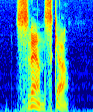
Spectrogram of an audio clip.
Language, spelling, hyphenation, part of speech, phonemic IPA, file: Swedish, svenska, sven‧ska, noun / adjective, /²svɛnska/, Sv-svenska.ogg
- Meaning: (noun) 1. Swedish (language) 2. a female Swede; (adjective) inflection of svensk: 1. definite singular 2. plural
